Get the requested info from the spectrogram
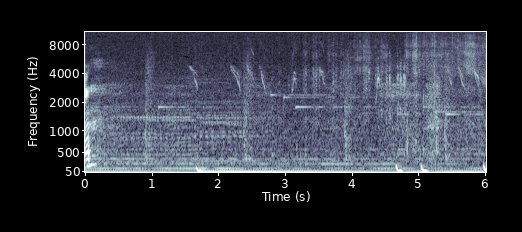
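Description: Small birds chirping now and then, in short falling chirps, over a steady low hum. A few soft thuds come from things being handled, one early and two near the end.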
